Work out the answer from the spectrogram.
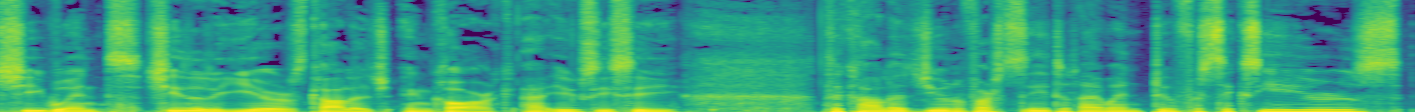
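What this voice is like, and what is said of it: Irish Cork accent. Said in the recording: “I know the accent... I am from Cork. This is a Cork accent.”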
